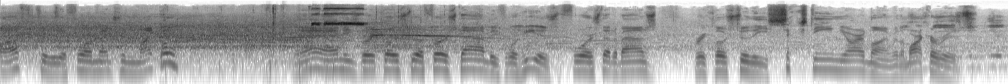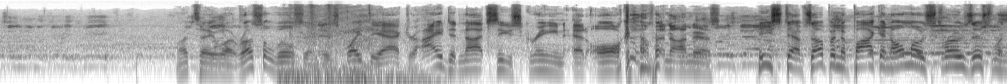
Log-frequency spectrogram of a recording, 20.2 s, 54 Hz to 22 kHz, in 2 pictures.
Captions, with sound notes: Wilson will dump it off to the aforementioned Michael. And he's very close to a first down before he is forced out of bounds, very close to the 16-yard line where the marker is. [pa announcement] I'll tell you what, Russell Wilson is quite the actor. I did not see screen at all coming on this. He steps up in the pocket and almost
